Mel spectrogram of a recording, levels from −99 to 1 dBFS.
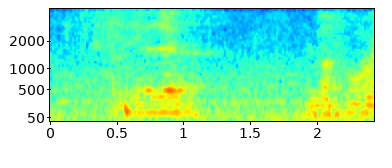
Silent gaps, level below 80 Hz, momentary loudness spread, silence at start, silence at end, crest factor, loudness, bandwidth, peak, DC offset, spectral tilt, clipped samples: none; -44 dBFS; 14 LU; 0 s; 0 s; 18 dB; -32 LUFS; 4 kHz; -14 dBFS; under 0.1%; -5.5 dB/octave; under 0.1%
